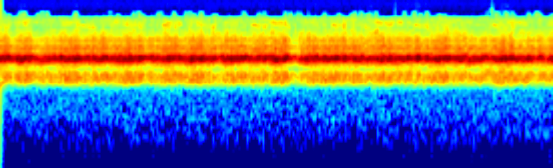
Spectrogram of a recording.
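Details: Frogs calling in a pond, a dense, unbroken chorus of many overlapping high trilling voices that holds steady and even throughout, with no other clear sounds.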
